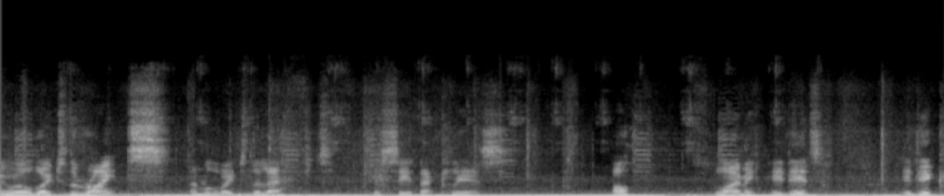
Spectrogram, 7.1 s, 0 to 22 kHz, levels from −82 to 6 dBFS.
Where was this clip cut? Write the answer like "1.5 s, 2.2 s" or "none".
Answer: none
